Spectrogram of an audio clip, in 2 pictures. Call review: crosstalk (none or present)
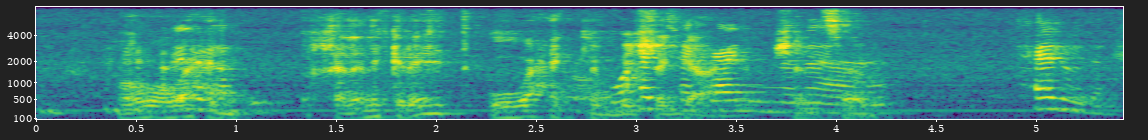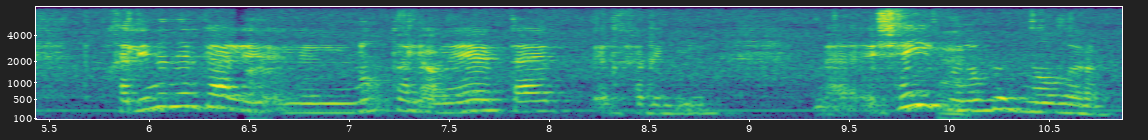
present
